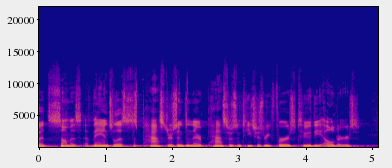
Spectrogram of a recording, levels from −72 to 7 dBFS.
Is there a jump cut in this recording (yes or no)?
yes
